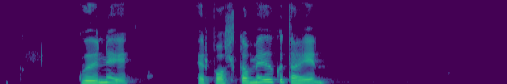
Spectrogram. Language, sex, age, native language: Icelandic, female, 60-69, Icelandic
